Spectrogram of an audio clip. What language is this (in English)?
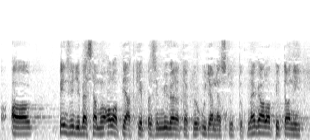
Hungarian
